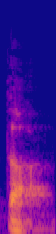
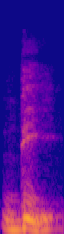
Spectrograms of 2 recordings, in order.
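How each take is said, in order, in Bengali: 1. শব্দটি একটি ছোট 'uh' ধ্বনি দিয়ে শেষ হয়। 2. শব্দটি একটি লম্বা 'ee' ধ্বনি দিয়ে শেষ হয়। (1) "তাহলে তার উচ্চারণ হবে দা" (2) "তাহলে তার উচ্চারণ হবে দি"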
